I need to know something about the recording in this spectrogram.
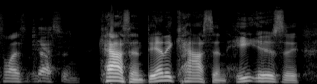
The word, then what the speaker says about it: Casson: We have Danny Casso. That's pronounced the last? Casson.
